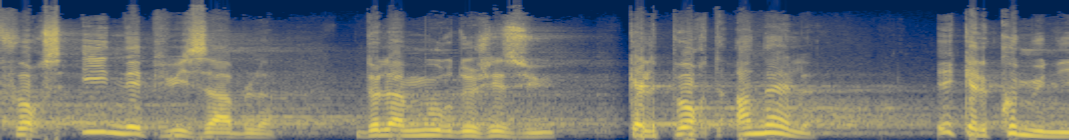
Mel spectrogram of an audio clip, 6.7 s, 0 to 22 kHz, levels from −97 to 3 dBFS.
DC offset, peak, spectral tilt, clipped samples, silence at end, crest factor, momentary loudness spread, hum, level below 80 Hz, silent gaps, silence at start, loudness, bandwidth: under 0.1%; 0 dBFS; -3.5 dB/octave; 0.3%; 0 s; 12 dB; 17 LU; none; -44 dBFS; none; 0 s; -10 LUFS; 20 kHz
